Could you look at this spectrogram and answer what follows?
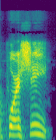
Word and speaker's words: Porsche: certificate is spilt Porsche I'm saying no poor she is poor sheep oh poor she so I got a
